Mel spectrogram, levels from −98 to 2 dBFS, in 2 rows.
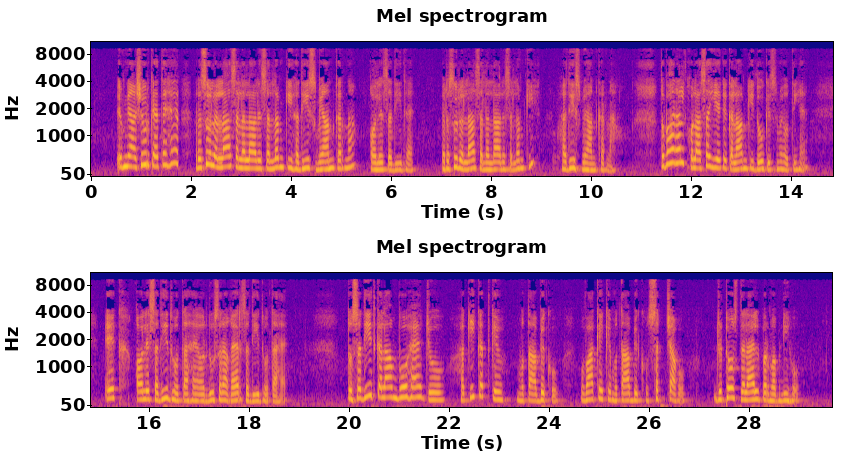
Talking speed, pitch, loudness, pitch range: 140 wpm, 190 Hz, -17 LUFS, 170-225 Hz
